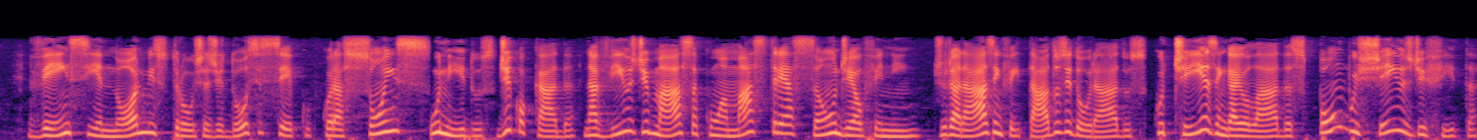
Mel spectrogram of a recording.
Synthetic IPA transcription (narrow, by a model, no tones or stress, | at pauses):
vẽj̃sɪenɔɾmɪst̪ɾowʃɐzd͡ʒɪd̪osɪsekʊkoɾasõj̃sunid̪ʊsd͡ʒɪkokad̪ɐnaviʊzd͡ʒɪmasɐkõɐmast̪ɾeasɐ̃w̃d͡ʒɪawfenĩʒ̥uɾaɾazẽfejt̪ad̪ʊzɪd̪owɾad̪ʊskut͡ʃiɐzẽj̃ɡajolad̪ɐspõbʊsʃejʊzd͡ʒɪfit̪ɐ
